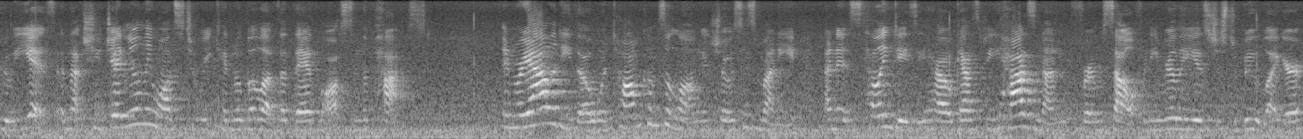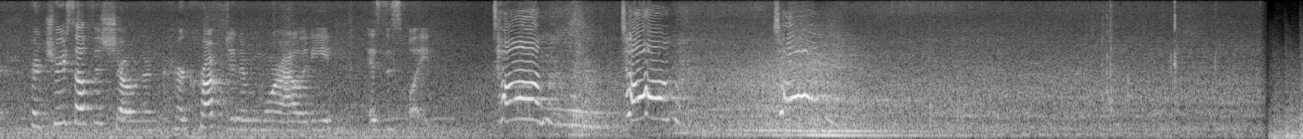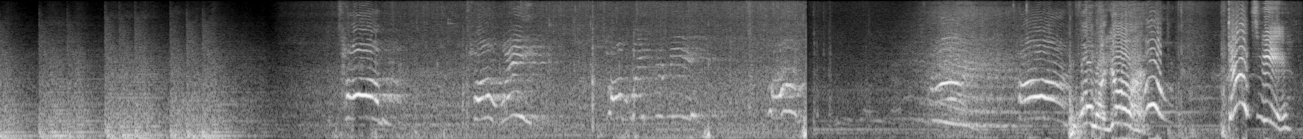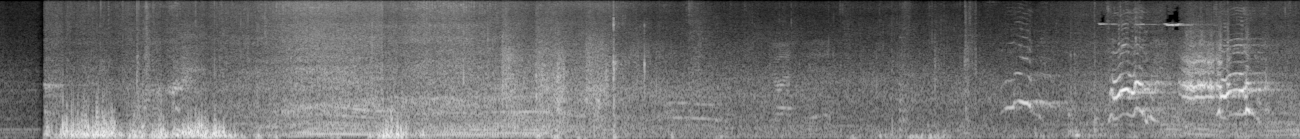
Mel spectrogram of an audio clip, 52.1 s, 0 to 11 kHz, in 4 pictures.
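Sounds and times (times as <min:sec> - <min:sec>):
woman shouting: 0:18.0 - 0:20.0, 0:20.7 - 0:21.5, 0:29.4 - 0:34.2, 0:35.3 - 0:39.0, 0:49.1 - 0:51.9
car driving past: 0:18.2 - 0:24.0, 0:34.6 - 0:38.2, 0:41.5 - 0:46.6.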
